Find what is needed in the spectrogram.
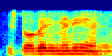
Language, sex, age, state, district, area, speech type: Hindi, male, 18-30, Rajasthan, Jodhpur, urban, conversation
